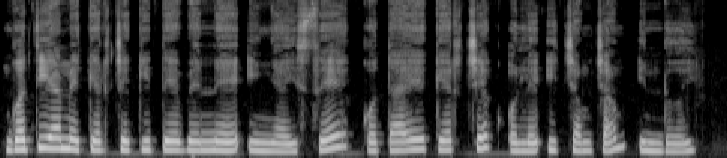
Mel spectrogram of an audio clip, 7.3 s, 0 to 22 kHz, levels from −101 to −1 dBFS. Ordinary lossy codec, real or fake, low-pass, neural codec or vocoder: none; real; none; none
